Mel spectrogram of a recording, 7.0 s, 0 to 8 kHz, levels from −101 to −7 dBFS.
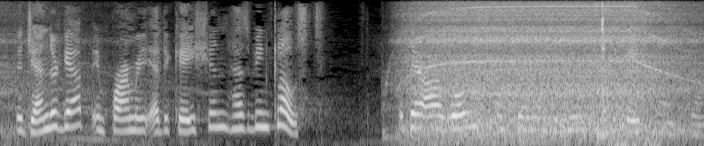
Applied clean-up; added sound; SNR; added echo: none; Wood + Domestic sounds, home sounds; 0 dB; none.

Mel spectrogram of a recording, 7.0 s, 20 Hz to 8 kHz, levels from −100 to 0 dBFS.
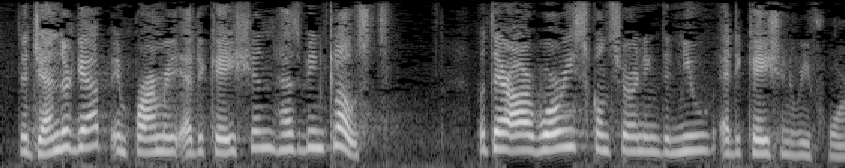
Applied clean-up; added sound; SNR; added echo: none; none; none; none.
